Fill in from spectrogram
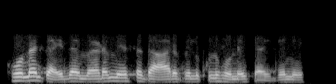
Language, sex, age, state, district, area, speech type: Punjabi, female, 45-60, Punjab, Fazilka, rural, conversation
